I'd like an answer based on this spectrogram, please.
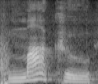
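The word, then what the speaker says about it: マーク: In Japanese, Mark is pronounced Maku, which is an anagram of the word Akuma, which means demon.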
